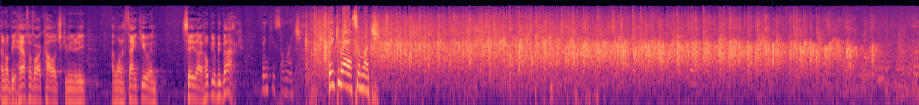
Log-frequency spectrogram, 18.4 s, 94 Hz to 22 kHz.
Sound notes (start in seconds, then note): 4.6 audience applause; 7.7 continued applause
